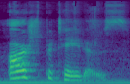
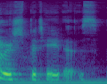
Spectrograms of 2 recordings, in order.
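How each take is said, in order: First: It is said in an Appalachian mountain accent. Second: It is said in a standard accent.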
